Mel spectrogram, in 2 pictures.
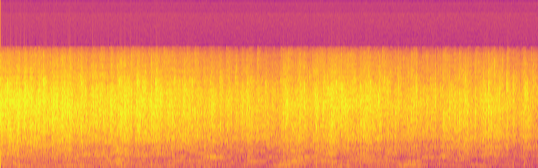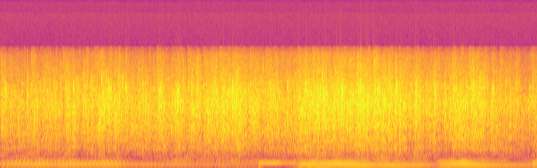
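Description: Audience applauding throughout, swelling again near the end. About halfway through, music with low held notes joins under the clapping.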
